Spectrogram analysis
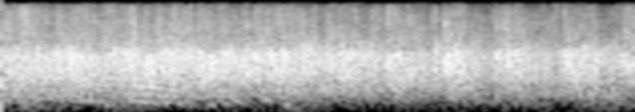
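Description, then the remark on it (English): Steady, dense applause from an audience as people clap and stand, some still sitting: many hands clapping at once in a continuous, fairly loud wash of sound with no voices breaking through. “Clap and stand, absolutely.”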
